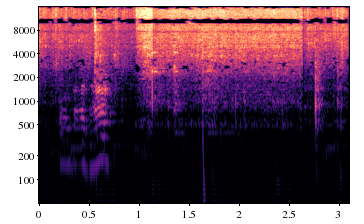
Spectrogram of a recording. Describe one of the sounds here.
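Meat drops into hot oil and sizzles loudly.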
